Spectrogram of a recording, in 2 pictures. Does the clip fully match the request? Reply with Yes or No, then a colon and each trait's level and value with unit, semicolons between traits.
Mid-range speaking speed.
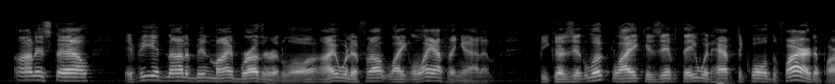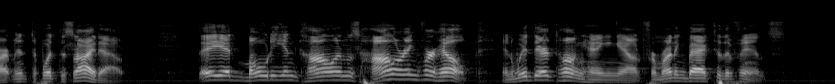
No: fast, 210 wpm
